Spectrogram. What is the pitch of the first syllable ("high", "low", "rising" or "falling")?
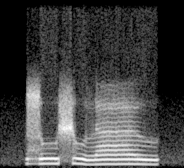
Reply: high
